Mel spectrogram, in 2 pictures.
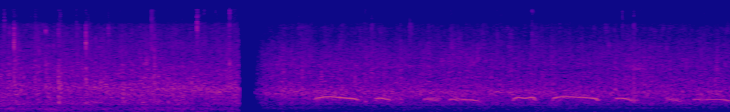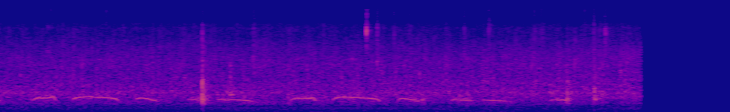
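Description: Wind rustles through tree leaves outdoors.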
